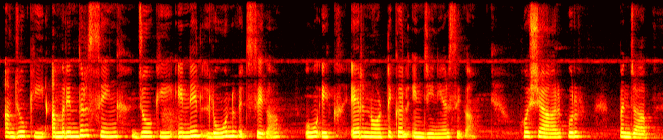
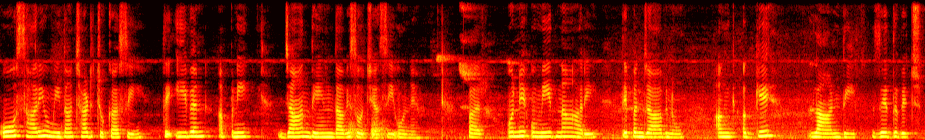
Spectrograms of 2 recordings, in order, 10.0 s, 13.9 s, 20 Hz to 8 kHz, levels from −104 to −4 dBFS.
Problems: none marked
